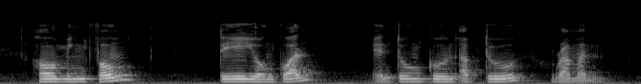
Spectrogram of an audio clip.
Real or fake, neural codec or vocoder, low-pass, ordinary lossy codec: real; none; 7.2 kHz; none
